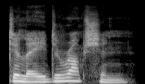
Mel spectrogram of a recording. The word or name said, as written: delayed eruption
